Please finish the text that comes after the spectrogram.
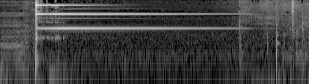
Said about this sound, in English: A ding dong ding.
